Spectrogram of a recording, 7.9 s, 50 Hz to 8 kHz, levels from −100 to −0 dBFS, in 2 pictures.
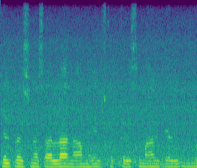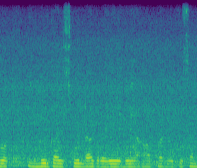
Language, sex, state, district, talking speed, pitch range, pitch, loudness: Hindi, male, Madhya Pradesh, Dhar, 145 wpm, 135-145 Hz, 140 Hz, -19 LUFS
